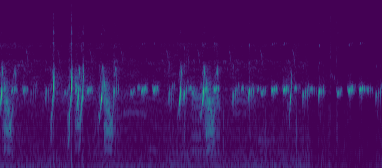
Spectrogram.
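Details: Common quail calling, used for quail hunting: raspy notes and sharp clicks early, then a long run of short, evenly spaced whistled pips that keep going to the end.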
